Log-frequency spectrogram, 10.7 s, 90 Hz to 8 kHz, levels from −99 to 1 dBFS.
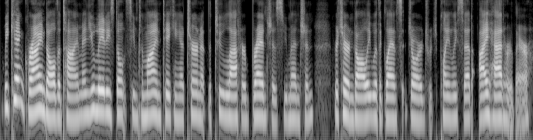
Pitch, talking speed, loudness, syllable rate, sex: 190 Hz, 210 wpm, -20 LUFS, 4.9 syllables/s, female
